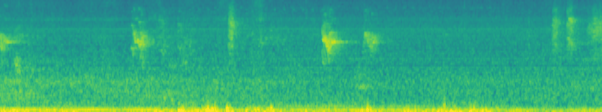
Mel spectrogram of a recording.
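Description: Birds calling in short, high chirps, a handful of times, over a steady low background rumble.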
